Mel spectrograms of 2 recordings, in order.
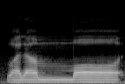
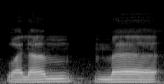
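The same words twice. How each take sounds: First: The long a after m sounds full and heavy. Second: The long a after m sounds light and thin. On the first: The speaker calls it wrong. "نمیگیم" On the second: The speaker calls it right. "پر خوانده نمیشه"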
